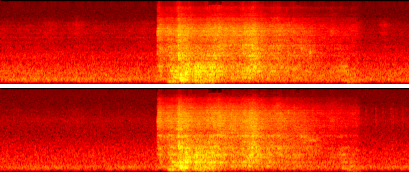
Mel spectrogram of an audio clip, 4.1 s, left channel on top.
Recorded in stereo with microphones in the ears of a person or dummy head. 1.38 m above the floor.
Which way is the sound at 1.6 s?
10° left (ahead or behind).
